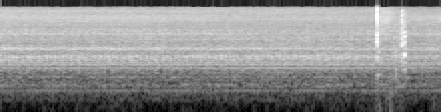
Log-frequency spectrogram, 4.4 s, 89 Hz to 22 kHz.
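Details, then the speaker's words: Sony SLV-760HF VCR in fast-forward: steady high-pitched whirr with faint fast flutter, like a kitchen blender, while winding; unusual transport noise, cause unknown. "makes unusual sound when it goes forward if you can listen closely it sounds like a freaking blender"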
